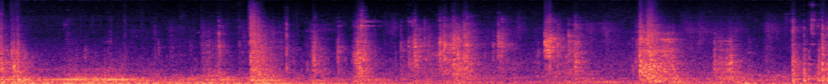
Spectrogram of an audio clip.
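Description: Bolt cutters snap through a padlock, then a garage door is heaved up and clatters along its tracks in about five rattling bursts, roughly one a second.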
